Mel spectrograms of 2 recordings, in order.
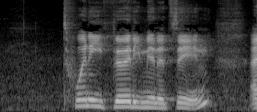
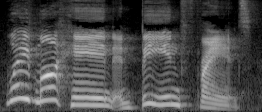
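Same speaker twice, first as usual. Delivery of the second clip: put-on dreamy girl voice; 8 semitones higher, slower than usual. Reading girl's chat message.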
